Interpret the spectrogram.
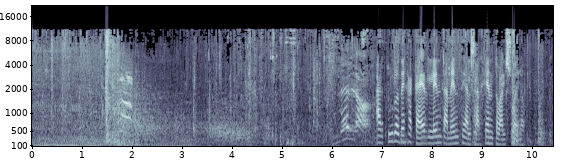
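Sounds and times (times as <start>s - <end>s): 
noise: 0.0s - 10.4s
pistol shot: 1.4s - 2.6s
speech: 6.5s - 10.0s.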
